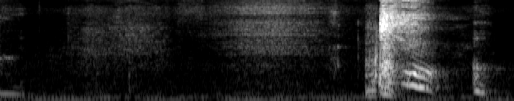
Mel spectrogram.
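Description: After a quiet room, a sudden sharp burst of air with a brief follow-up snort: a dog sneezing.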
